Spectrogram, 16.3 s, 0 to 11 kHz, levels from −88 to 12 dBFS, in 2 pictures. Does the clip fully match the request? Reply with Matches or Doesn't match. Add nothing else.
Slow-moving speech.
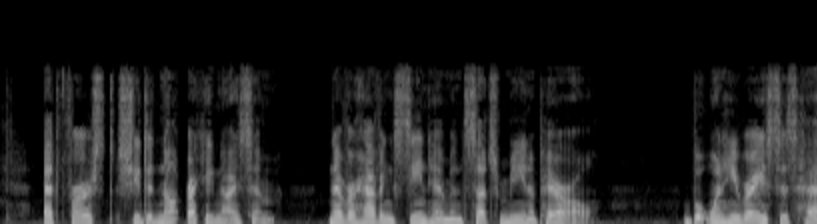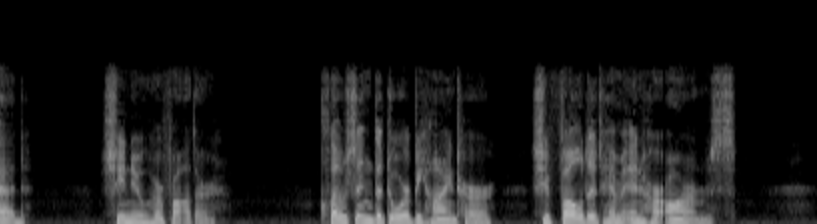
Matches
